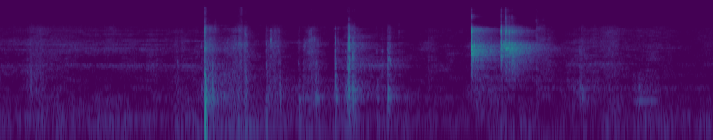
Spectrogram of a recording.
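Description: Plastic screw cap of a cooking-oil bottle being handled and twisted off: a sharp knock about two seconds in, a run of small plastic clicks, then two louder scraping knocks near five seconds.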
